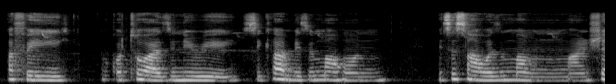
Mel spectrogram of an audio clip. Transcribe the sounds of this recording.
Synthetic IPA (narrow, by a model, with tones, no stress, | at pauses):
a˦fe˨ɾi˦˨ | kʰɔ˨tʰɔ˦˨a˨d͡zɪ˦nɪ̃˦ɾi˦e˨si˨kʰa˦˨mɪ̃˨d͡zɪ˦m̩˦mã˦ɦʊ̃˦nʊ̃˦˨ | n̩˨sɪ˦sã˨wɔ˨d͡zɪ˦mã˦˨hʊ̃˨nʊ̃˦mã˨n̩˨ɕᶣɛ˦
